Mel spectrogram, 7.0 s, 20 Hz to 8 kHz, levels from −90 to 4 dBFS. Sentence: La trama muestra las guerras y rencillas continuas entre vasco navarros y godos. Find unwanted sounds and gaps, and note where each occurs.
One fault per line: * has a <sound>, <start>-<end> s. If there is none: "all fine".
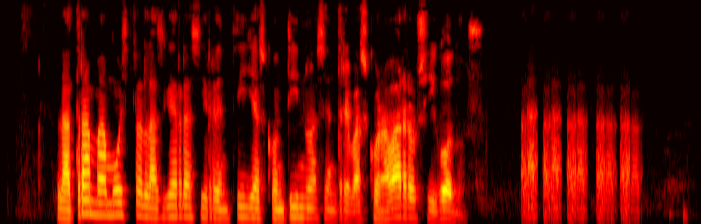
* has a laugh, 5.2-6.4 s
